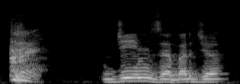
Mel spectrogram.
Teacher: جزاء، جیم زبر ج، جیم کے اوپر زبر کی حرکت ہے، زبر کی حرکت کو جلدی پڑھے، زبر کی آواز اوپر کو جاتی ہے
